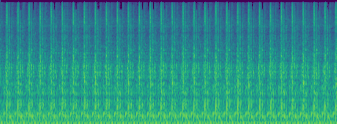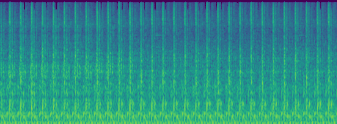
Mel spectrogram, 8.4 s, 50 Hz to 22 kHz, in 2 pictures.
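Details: Fordson Major diesel tractor wreck, previously seized, crank-started, temporary tank feeding injector pump directly bypassing filters, rings possibly stuck: hard, even beat around 146 a minute with plenty of clatter; runs roughly, cause unconfirmed.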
